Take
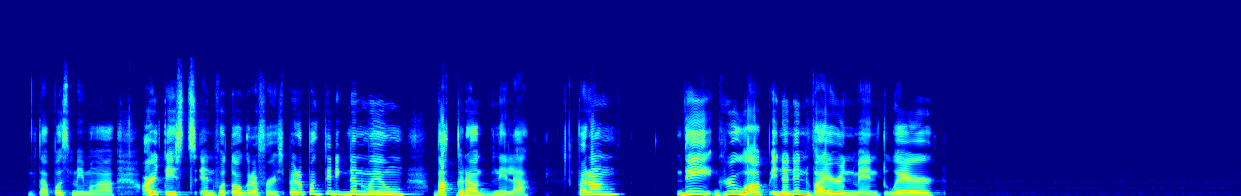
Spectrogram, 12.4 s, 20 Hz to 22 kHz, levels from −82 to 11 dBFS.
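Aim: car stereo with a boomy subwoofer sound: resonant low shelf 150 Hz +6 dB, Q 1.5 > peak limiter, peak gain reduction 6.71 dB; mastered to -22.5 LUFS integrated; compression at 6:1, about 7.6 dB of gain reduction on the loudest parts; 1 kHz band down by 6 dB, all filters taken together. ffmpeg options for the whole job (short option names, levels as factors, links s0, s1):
-af "equalizer=f=1000:t=o:g=-8,acompressor=threshold=0.0562:ratio=6,lowshelf=f=150:t=q:w=1.5:g=6,volume=2.99,alimiter=limit=0.299:level=0:latency=1"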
